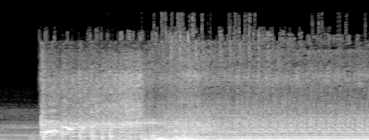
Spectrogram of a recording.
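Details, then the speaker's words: TDI diesel swapped into a Jeep, first start with the new AirDog lift pump wired to run with the key: brief crank, clean catch, steady even idle with no misses or knocks. Normal start and idle. "It runs. I don't know what more you can ask for."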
